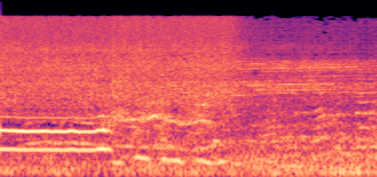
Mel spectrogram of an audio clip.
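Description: A child's long held shout ends just under a second in, over a steady hiss of air that drops away about a second and a half in; a few short squeals follow.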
